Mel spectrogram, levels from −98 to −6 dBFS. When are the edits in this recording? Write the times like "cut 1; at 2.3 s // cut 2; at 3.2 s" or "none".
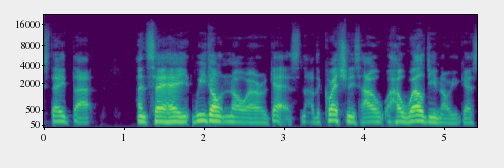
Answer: cut 1; at 1.9 s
